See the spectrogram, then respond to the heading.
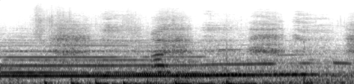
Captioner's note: Maddy panting; knock on door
